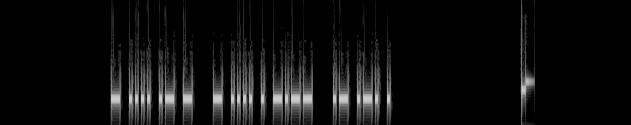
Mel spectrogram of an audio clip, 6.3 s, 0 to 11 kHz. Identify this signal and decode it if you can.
Morse code, heard as a keyed tone, about 40 wpm, 700 Hz. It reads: THAT THEY ARE
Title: Sets of 3 Words 40wpm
